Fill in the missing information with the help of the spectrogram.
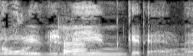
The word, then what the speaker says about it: Astrid Lindgren: Astrid Lindgren, autrice svedese, autrice di Pipi Calze Lunghe, molto conosciute.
